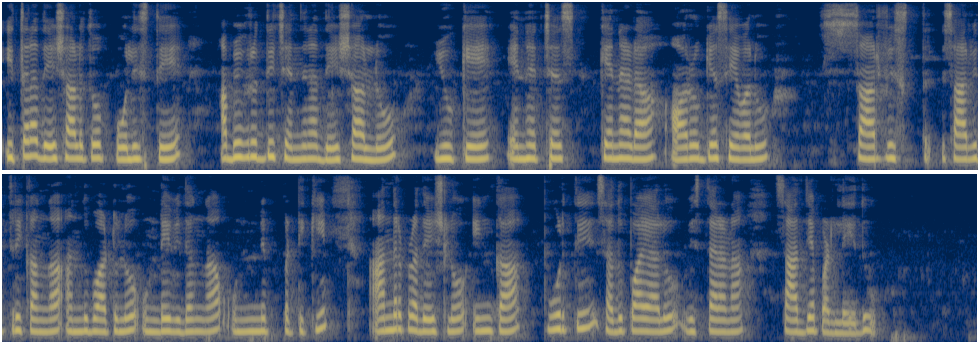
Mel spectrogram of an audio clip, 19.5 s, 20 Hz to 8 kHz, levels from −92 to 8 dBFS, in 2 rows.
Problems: none marked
